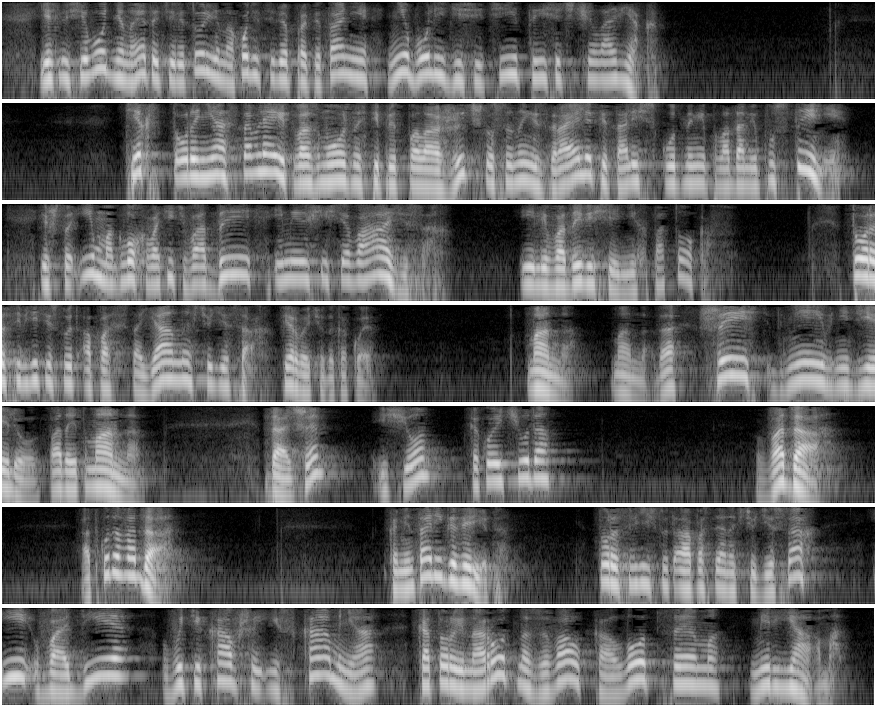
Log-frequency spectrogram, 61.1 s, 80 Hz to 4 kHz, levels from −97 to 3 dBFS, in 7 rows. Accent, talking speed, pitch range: native, 80 wpm, 150-205 Hz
